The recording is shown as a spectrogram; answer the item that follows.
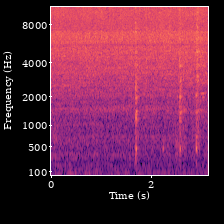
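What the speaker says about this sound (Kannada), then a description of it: "ಹಾಗೆ ಕರಿಬೇವು, ಕೊತ್ತಂಬರಿ ಎಲ್ಲನೂ ಫ್ರೈಗೆ ಹಾಕೋತಾ ಇದ್ದೀನಿ." Curry leaves, coriander and chopped green chilli frying in a pan for paddu batter, a faint, steady background hiss with three soft scrapes or taps near the end, quiet and without voices.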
